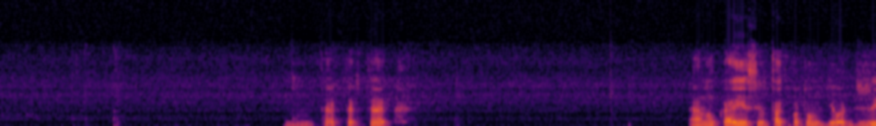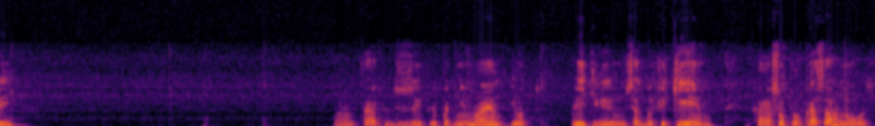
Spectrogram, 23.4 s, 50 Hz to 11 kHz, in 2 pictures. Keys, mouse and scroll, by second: 1.7-3.9 middle drag, 4.5 scroll up 1, 4.6 middle drag, 4.8-6.2 scroll down 1, 6.2-8.4 drag, 10.5 g, 13.9 click, 14.5-15.3 middle drag, 16.9 g, 18.0 middle click, 18.9 scroll down 1, 19.9 scroll up 1, 19.9 middle click, 20.2-20.9 scroll down 1, 20.9 click, 21.7-22.2 middle drag.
